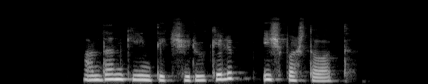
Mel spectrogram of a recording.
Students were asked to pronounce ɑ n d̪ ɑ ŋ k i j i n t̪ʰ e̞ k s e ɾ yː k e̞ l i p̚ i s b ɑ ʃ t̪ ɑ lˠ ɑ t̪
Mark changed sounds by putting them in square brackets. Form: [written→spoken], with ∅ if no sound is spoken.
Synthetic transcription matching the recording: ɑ n d̪ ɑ ŋ k i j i n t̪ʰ e̞ k [s→ʃ] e ɾ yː k e̞ l i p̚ i [s→ʃ] b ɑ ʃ t̪ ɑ lˠ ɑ t̪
